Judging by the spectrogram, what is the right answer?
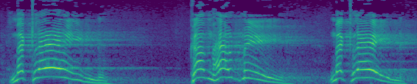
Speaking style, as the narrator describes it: McLean is on the other side of the valley, and that's how she shouted

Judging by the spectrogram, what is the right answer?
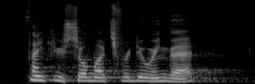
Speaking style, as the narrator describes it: Mark's mother said

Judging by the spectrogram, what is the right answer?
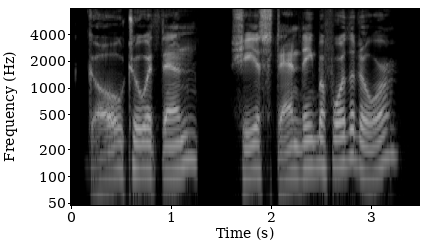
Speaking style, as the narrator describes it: said the flounder

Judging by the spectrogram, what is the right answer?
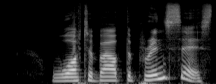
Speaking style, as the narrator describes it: They said with a laugh

